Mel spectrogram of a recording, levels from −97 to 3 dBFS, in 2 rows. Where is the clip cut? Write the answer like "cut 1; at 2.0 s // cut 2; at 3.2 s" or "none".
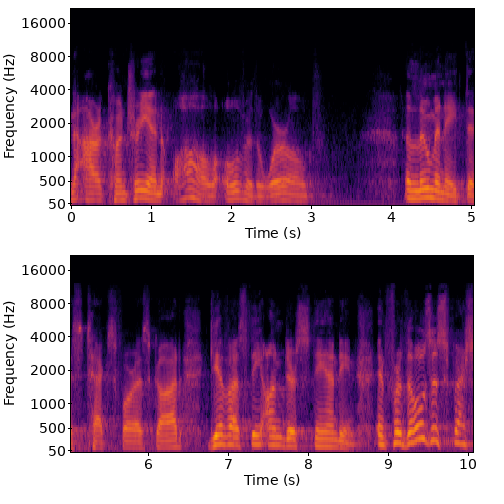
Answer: cut 1; at 4.1 s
